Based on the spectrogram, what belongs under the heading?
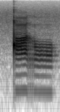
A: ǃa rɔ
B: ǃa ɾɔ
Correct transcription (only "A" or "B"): A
